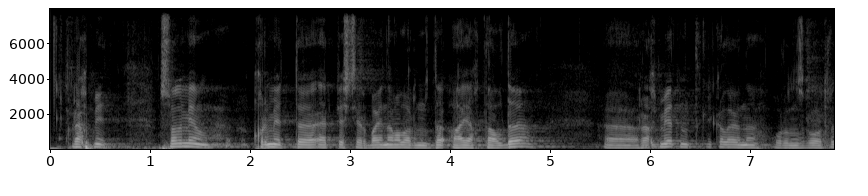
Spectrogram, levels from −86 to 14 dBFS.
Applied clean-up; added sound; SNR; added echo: none; none; none; none.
